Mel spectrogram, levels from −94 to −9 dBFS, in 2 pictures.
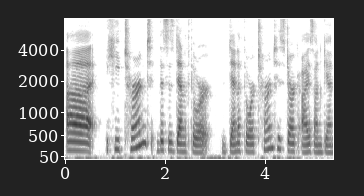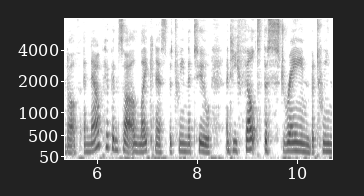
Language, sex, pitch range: English, female, 165-215 Hz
